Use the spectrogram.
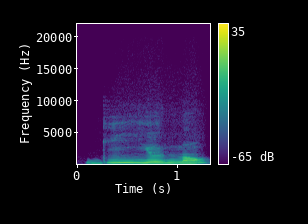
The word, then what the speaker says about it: Guillemant: Guillemant, comme ça se prononce, et ça se finit par M-A-N-T.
